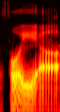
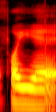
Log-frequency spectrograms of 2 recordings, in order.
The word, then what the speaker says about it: foyer: Not the foyer. The foyer. If you're going to say it, say it right.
